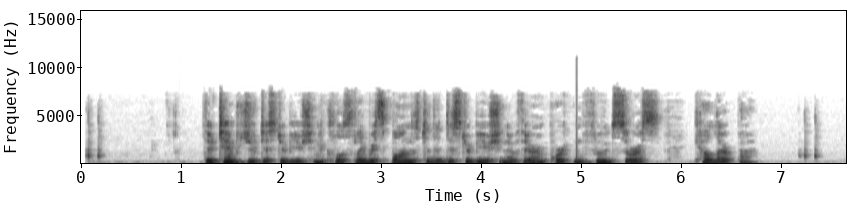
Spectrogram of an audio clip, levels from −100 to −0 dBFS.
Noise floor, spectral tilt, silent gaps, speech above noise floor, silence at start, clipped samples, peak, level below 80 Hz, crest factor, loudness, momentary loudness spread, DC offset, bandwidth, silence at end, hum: -61 dBFS; -6.5 dB/octave; none; 40 dB; 0.05 s; under 0.1%; -4 dBFS; -46 dBFS; 20 dB; -22 LUFS; 8 LU; under 0.1%; 8 kHz; 0.3 s; none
